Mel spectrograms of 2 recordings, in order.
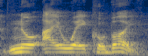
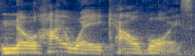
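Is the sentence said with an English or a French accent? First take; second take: French; English. First: It has short, pure French-style vowels. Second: It has long gliding English vowels. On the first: "if you were to say this sentence with a French accent" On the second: "One really famous sentence in English for that"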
